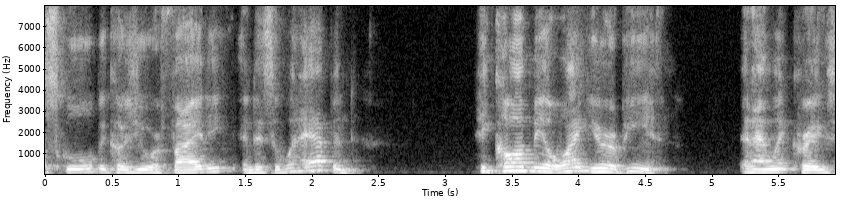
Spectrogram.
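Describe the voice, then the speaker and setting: There is audible room echo around a man with an American accent. He speaks with ordinary pitch variation. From upstate New York. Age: 60s. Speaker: professor. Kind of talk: webinar lecture.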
